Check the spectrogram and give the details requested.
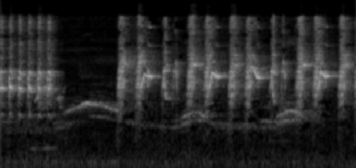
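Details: Long-tailed shrike singing to provoke caged birds: a brief rapid chatter, then a clear rising-falling whistle, followed by clusters of harsh buzzy notes mixed with soft slurred whistles.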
